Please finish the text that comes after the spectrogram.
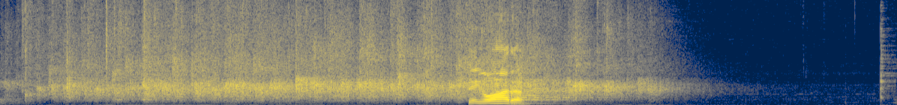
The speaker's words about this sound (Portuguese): Dá um aplauso aí.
